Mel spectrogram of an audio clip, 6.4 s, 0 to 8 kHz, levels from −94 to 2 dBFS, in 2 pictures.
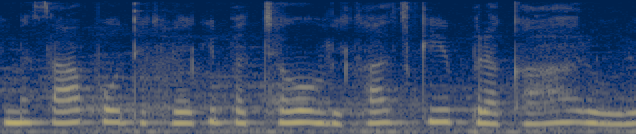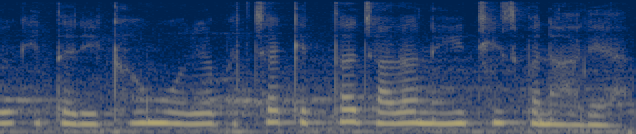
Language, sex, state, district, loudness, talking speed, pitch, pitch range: Hindi, female, Rajasthan, Nagaur, -34 LUFS, 275 wpm, 255 Hz, 240-260 Hz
